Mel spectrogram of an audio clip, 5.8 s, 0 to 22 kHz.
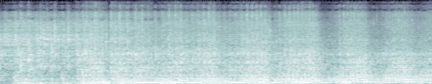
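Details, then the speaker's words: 1969 Ford F100 V8, sat for years, just revived after engine work and running on open pipes: loud, uneven burble with a deep low throb; freshly started and running well. "Woo! Man. That sounds good, dude. Finally, this truck is alive. It's alive."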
